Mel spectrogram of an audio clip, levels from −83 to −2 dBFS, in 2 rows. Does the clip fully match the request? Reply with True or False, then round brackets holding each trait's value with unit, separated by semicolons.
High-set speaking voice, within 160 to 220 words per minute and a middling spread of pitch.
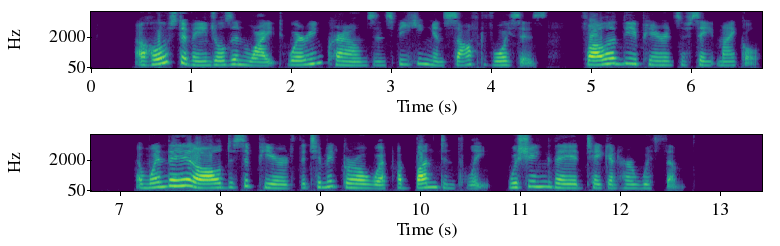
True (215 Hz; 175 wpm; 3.7 semitones)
